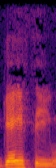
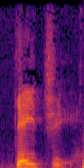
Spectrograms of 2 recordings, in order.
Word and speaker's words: Gaethje: It's just like I pronounced on UFC the other day, Justin Gaethje, when it's Justin Gaethje.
